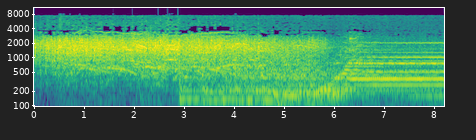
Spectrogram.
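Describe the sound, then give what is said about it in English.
A large crowd bursts into loud, dense applause after a speech, continuing steadily for several seconds before thinning out as a swell of music rises beneath it and takes over. “Now, for that you can applaud.”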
